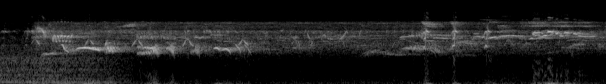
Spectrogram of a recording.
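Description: Several small birds chirping and twittering together, a dense run of quick, high, overlapping calls and whistles that starts abruptly just after the beginning.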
